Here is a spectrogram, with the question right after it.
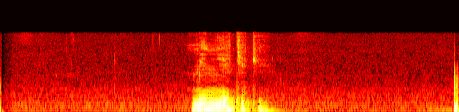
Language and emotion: Russian, neutral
